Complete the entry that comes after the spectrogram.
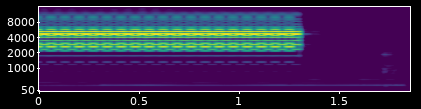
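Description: A phone ringtone sounds loudly and steadily as a bright, sustained electronic tone, then cuts off abruptly after about a second, leaving quiet background.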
